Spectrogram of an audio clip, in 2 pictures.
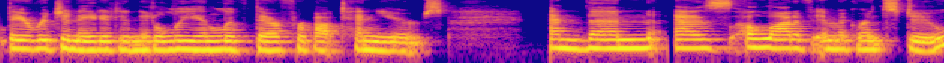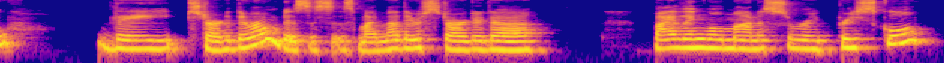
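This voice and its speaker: A woman's voice: mid-range voice, fairly even intonation, moderate pace. Thoughtful woman in her sixties. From Argentina. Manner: thoughtful, conversational, with fillers. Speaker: architect and firm founder. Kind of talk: casual interview.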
